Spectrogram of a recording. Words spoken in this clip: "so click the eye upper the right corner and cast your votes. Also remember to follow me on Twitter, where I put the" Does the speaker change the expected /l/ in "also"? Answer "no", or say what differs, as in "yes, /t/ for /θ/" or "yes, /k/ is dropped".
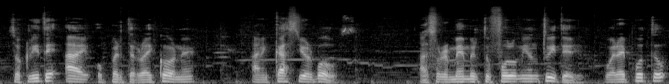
yes, /n/ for /l/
